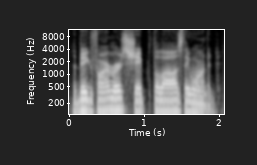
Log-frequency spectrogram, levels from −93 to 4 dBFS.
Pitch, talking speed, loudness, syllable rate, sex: 110 Hz, 230 wpm, -15 LUFS, 5.6 syllables/s, male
